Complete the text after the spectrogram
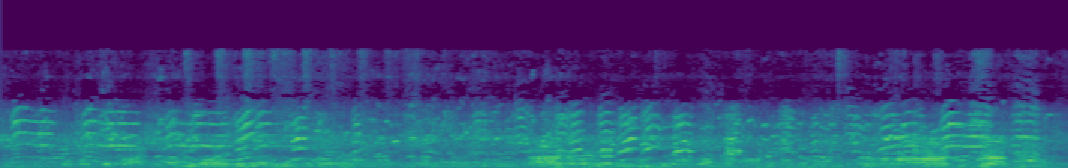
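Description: Caged birds chirp and twitter nearby.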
